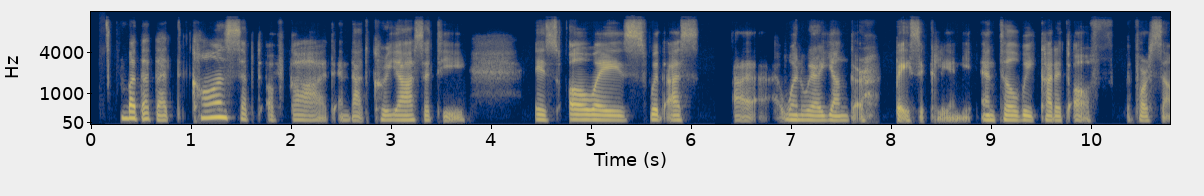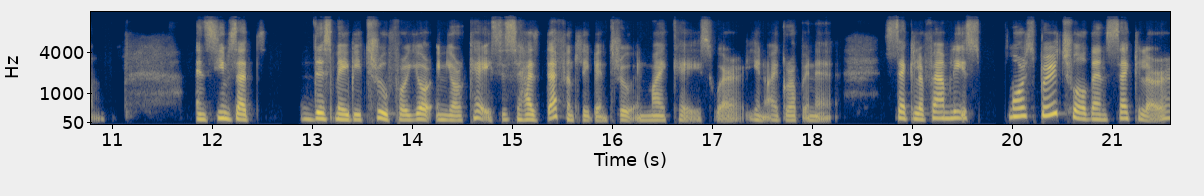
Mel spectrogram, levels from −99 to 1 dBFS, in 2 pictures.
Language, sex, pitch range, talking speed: English, female, 150-180 Hz, 175 wpm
